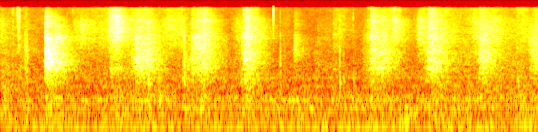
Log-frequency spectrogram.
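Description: A puppy growls playfully while tugging on a chew.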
